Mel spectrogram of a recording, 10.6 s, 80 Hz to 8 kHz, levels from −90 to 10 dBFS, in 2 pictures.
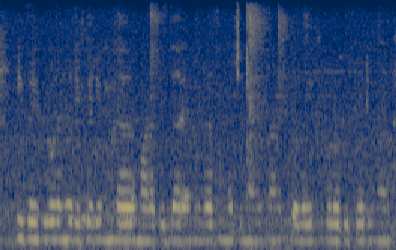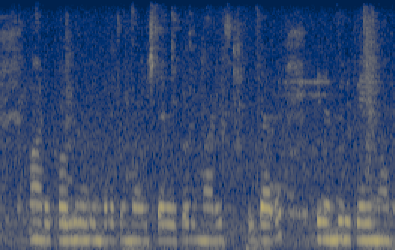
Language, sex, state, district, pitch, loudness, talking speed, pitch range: Kannada, female, Karnataka, Raichur, 195 Hz, -29 LUFS, 110 wpm, 195-205 Hz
